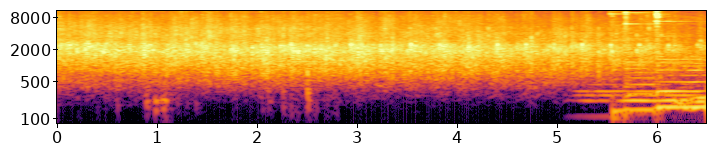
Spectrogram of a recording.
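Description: Audience applauding steadily. Near the end, a music jingle starts with sustained tones.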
